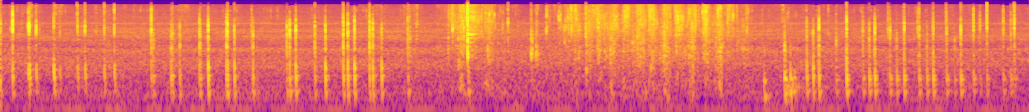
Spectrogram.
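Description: Long nails rapidly tap and scratch a green, hollow plastic insect repellent pump bottle with an orange nozzle as it lies on a fabric mat. The sharp, bright, hollow clicks come in quick clusters, separated by scratchy rustling over a faint, steady low hum.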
